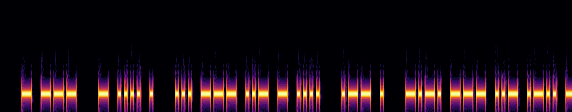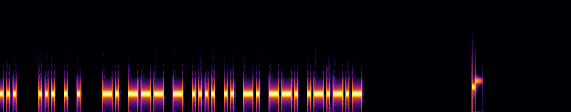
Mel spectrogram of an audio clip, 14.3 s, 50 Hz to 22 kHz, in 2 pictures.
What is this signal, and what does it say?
Morse code, heard as a keyed tone, about 30 wpm, 700 Hz. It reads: TO THE SOUTH WE COULD SEE NOTHING.
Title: Sentences from Top 1000 Words - Review Part 2 - 30wpm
